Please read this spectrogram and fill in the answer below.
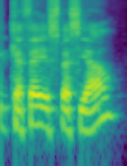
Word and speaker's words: café especial: Okay, so they say café especial, and by the way, that's a Spanish pronunciation of it. It's not a Portuguese pronunciation.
